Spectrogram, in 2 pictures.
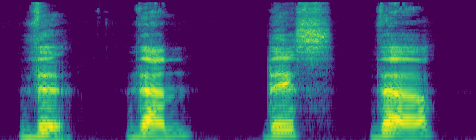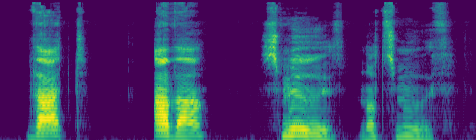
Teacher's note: dental sounds because they are produced when we insert the tip of the tongue between both upper and lower teeth, which are made with a partial closure or narrow opening using the upper front teeth against tongue tip.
